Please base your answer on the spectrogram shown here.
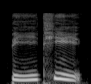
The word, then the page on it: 鼻涕: bí tì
